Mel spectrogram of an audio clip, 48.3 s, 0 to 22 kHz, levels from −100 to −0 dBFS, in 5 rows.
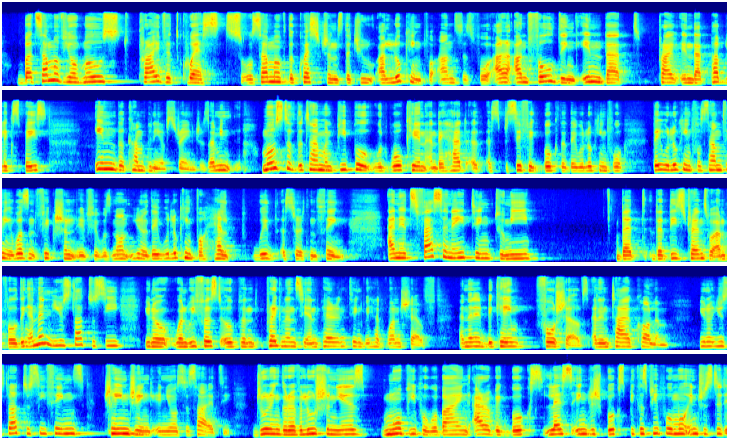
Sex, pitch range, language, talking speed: female, 185-225 Hz, Italian, 180 wpm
